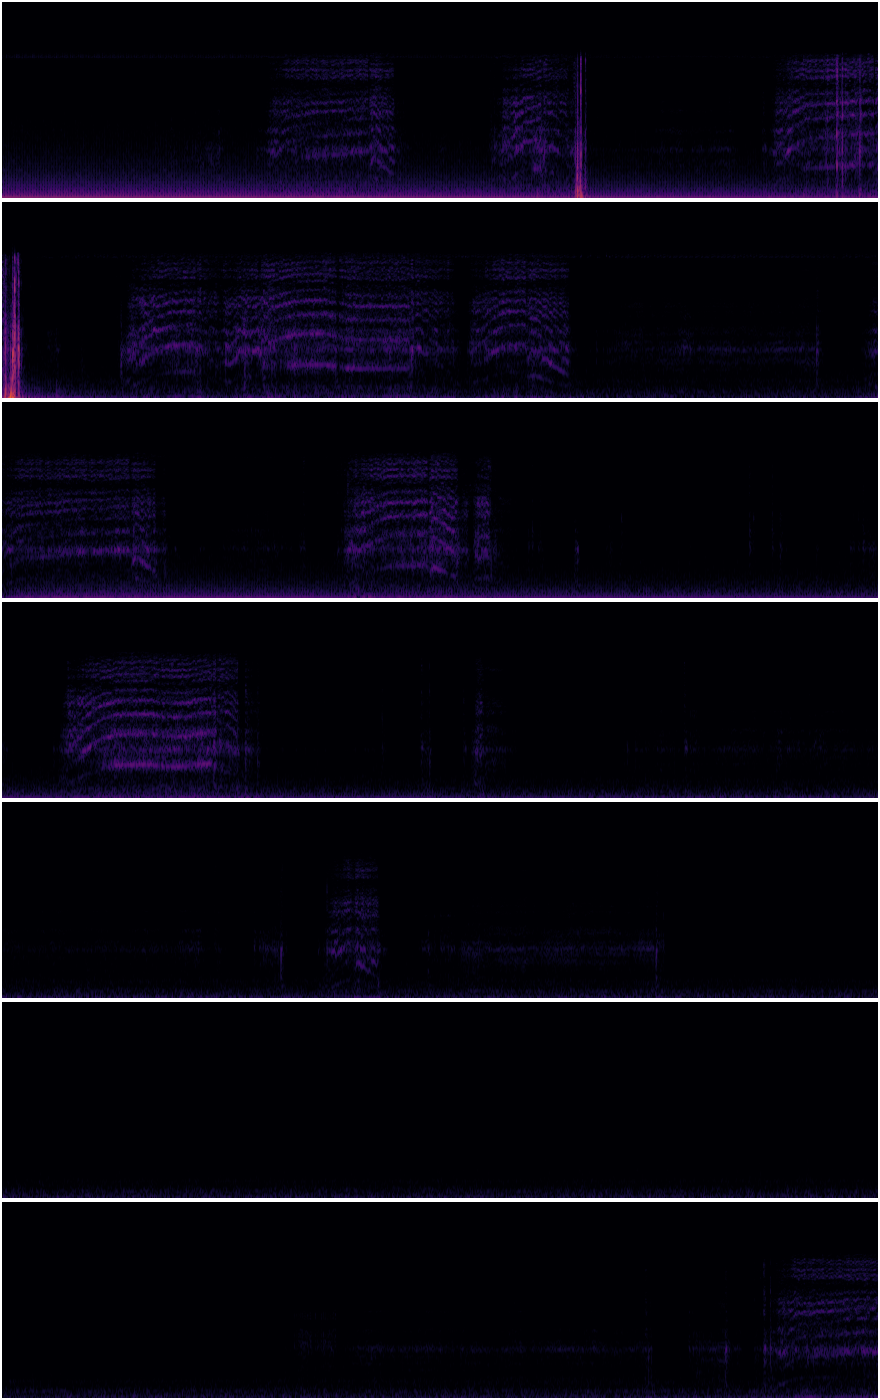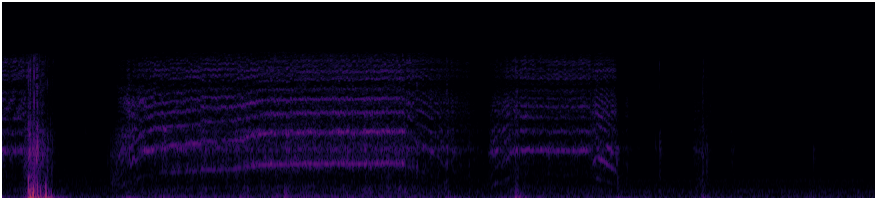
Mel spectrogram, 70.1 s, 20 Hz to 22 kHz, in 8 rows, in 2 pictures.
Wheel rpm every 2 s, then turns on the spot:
0, 70, 30, 30, 60, 120, 90, 20, 50, 80, 70, 10, 0, 80, 40, 10, 10, 20, 10, 30, 20, 0, 0, 0, 0, 0, 0, 0, 20, 10, 110, 110, 110, 70, 0.
4-6 8-10 12-16 20-24 28-30 32-36 38-42 56-58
